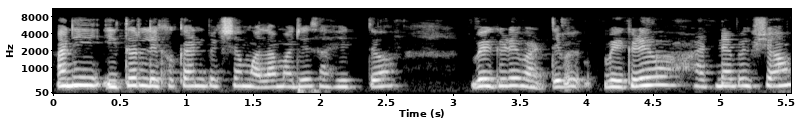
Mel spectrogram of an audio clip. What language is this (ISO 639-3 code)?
mar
